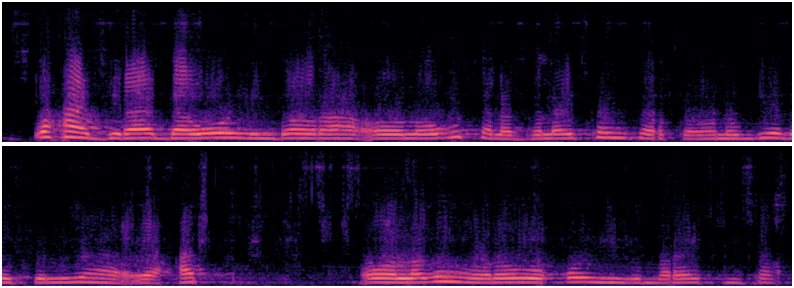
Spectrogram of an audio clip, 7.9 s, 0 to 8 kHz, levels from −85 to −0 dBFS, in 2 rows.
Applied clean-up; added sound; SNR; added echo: neural separator model SepFormer DNS4.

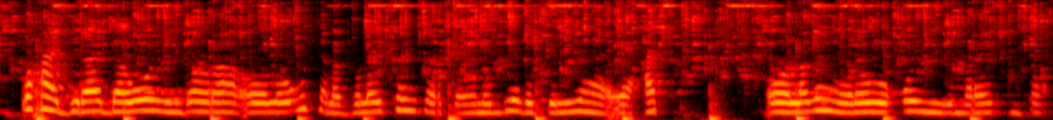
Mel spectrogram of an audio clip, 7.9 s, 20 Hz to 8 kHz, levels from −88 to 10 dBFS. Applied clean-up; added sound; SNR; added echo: classical method WPE with log-MMSE.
